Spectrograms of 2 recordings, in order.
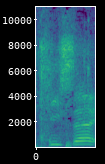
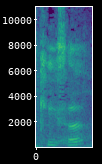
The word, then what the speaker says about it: Kisa: So jump in there, Miss Kissa, introduce yourself. Hello, I'm Miss Kisa. He said it right. Most people say Kissa. Kissa? It's not Kissa.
